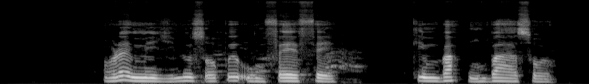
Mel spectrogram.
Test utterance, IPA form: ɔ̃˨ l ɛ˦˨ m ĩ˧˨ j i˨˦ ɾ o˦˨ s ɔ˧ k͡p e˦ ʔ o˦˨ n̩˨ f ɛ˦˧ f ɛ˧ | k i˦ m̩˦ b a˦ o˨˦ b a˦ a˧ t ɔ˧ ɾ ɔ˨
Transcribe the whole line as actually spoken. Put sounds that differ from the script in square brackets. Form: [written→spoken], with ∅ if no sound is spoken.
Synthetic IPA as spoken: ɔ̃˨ [l→ɾ] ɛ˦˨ m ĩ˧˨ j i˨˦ [ɾ→l] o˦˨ s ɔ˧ k͡p e˦ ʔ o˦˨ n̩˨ f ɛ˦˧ f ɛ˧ | k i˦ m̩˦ b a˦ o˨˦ b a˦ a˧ [t→s] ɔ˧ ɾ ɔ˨

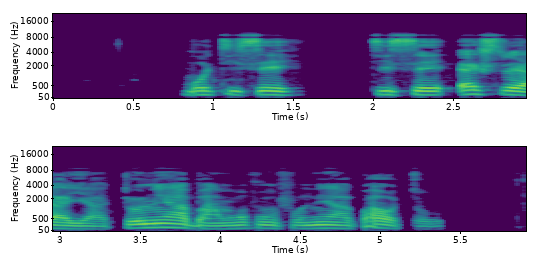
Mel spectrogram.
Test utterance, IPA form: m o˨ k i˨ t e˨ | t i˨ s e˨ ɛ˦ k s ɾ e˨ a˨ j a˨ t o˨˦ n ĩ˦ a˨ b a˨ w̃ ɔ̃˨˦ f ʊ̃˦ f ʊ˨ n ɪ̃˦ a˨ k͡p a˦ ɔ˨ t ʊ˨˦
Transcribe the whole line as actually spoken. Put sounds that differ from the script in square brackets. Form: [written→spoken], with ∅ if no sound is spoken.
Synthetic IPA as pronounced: m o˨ [k→t] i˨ [t→s] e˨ | t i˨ s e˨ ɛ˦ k s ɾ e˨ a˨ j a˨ t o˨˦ n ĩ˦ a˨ b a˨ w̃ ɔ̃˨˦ f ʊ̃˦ f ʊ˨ n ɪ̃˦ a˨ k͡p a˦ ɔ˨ t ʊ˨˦

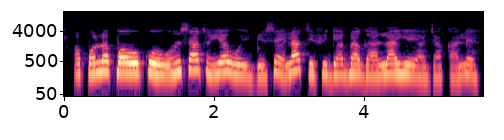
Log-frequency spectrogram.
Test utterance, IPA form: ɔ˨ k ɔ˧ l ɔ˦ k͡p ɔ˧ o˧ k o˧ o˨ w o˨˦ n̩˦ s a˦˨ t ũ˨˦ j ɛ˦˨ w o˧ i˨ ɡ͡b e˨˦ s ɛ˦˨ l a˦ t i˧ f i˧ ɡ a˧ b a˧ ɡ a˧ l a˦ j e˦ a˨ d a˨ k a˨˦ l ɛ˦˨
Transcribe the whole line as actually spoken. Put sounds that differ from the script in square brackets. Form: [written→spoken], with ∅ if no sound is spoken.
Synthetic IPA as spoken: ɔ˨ [k→k͡p] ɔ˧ l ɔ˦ k͡p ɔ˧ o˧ k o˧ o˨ w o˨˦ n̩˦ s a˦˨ t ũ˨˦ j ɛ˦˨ w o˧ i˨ ɡ͡b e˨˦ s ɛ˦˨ l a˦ t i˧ f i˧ ɡ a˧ [b→ɡ͡b] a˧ ɡ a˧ l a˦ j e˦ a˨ [d→d͡ʒ] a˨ k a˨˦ l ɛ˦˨

